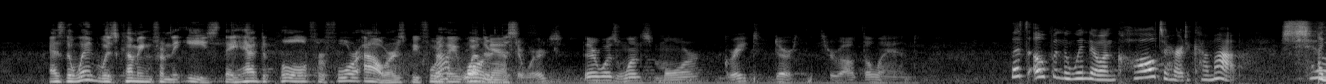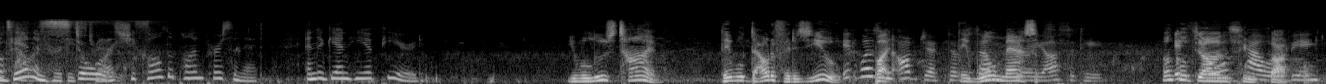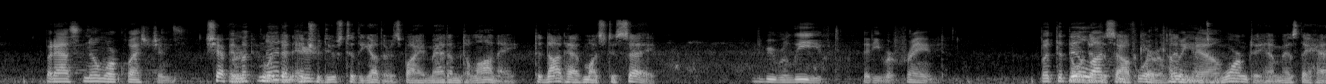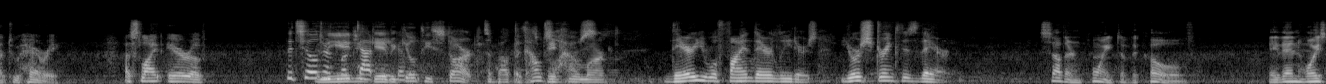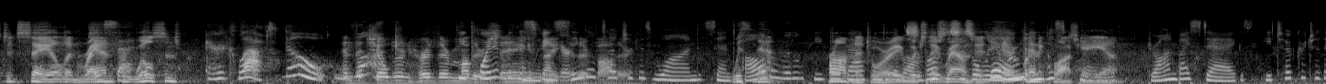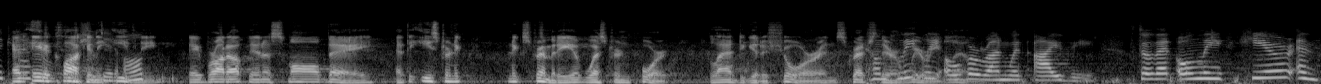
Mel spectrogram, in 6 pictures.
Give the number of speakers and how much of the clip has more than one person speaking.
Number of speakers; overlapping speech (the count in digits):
8, about 29%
